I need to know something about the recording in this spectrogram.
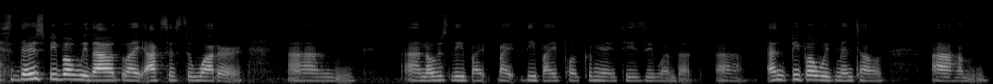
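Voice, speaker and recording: A woman's voice: on the low side, creaky. A woman in her thirties from Mexico, an artist chatting playfully and often laughing in a casual conversation. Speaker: artist guest.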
